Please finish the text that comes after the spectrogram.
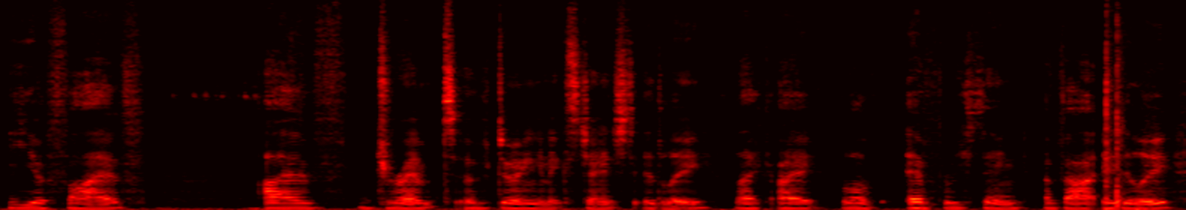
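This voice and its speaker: A teenage Australian girl talks straight to camera in a chatty, meandering way, stringing thoughts together with lots of "like". Her voice sits low for a young woman. She sounds relaxed and unscripted, as in a first vlog. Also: a little slow, slight background noise. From Central Australia. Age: teens. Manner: chatty and rambling, many "like" fillers. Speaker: vlogger. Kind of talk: casual chat to camera.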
